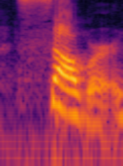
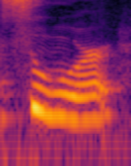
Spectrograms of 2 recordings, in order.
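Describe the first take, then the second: First: The word rhymes with power. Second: The word does not rhyme with power. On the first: The speaker calls it right. "you can rhyme it with power or shower. So it's sour" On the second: The speaker calls it wrong. "many people pronounce it as sour or sour. So all weird pronunciations"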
